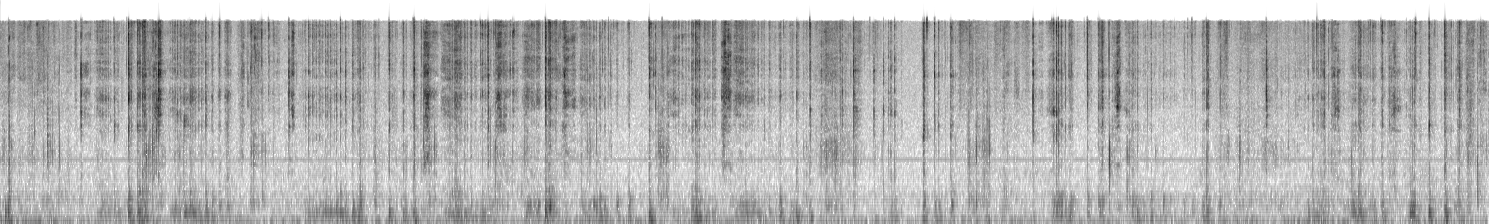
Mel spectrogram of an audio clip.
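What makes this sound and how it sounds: A solid, palm-sized dry brown soap bar held in the hand is carved with a utility knife blade, shaving off curls. Dense, dry scraping and crisp cutting clicks run throughout, with bright crackly detail and a low rumbling undertone.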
